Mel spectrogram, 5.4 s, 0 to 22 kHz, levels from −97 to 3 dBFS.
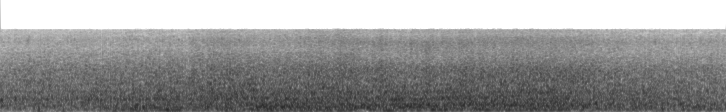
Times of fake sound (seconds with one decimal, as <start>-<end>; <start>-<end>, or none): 0.0-1.9; 4.3-5.4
